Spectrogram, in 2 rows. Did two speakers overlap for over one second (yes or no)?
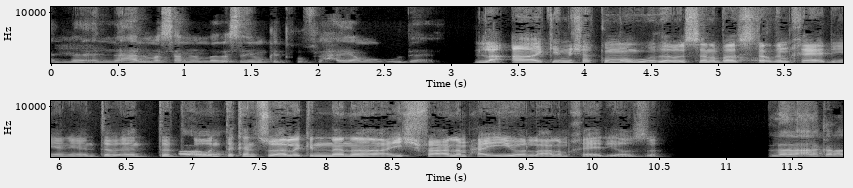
no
